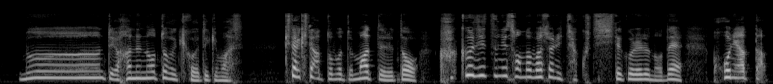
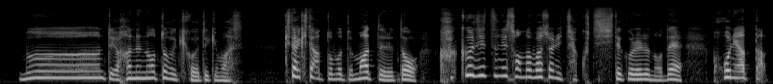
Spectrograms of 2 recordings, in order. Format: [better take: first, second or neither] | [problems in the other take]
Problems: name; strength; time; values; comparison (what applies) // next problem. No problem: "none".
second | garbled, watery; slightly; nothing above 11 kHz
